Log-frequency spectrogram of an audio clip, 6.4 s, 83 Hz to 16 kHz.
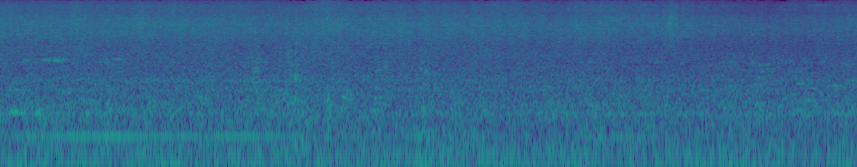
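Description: Steady hiss of steam escaping from a DR class 50 steam locomotive, an even rush of noise with no exhaust beats.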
